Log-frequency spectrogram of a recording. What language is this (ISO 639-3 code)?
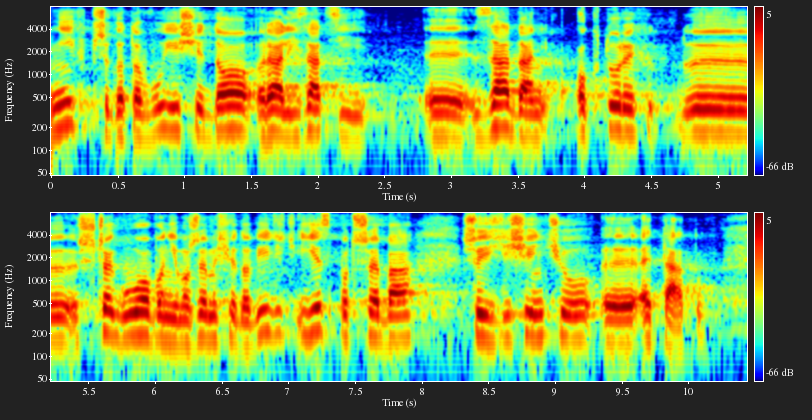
pol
